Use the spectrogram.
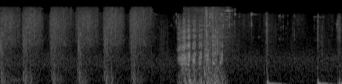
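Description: A video game horse gives a loud, drawn-out neigh, framed by a steady run of clip-clopping hooves before and a few heavy hoof thuds after, with no talk.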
